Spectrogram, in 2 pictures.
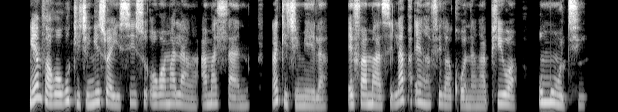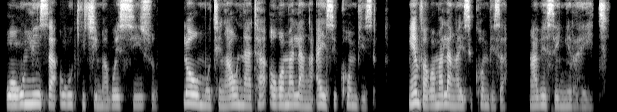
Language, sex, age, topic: North Ndebele, female, 25-35, health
